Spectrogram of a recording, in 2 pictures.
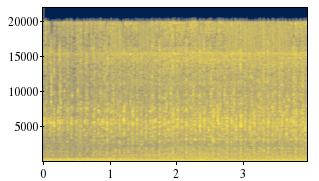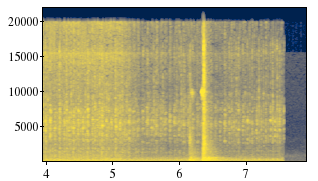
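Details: Corvair, original engine with original bearings and head studs, cold start after new-old carburetor swap: steady low idle with slightly uneven lumpy beat and faint ticking, then shut off; rough idle, cause not pinned down.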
